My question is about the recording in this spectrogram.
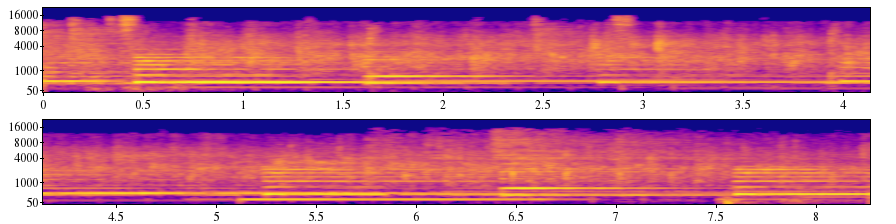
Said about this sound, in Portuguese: Mas se você recebe essa abundante graça, essa escandalosa graça da parte do Senhor, aplauda Ele mais uma vez, bem forte, em nome de Jesus.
